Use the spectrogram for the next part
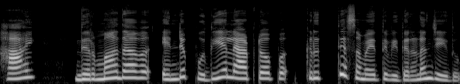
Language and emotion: Malayalam, happy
